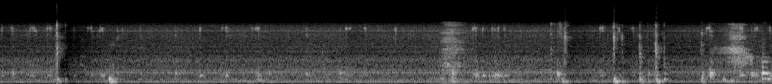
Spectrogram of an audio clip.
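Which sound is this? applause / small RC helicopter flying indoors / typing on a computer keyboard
typing on a computer keyboard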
